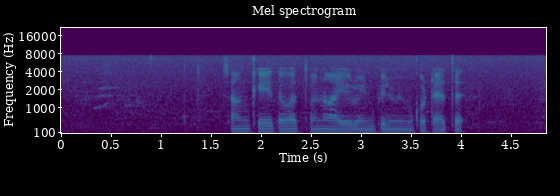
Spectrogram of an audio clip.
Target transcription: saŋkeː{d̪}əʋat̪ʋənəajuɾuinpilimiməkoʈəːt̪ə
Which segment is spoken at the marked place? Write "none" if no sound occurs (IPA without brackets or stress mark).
t̪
